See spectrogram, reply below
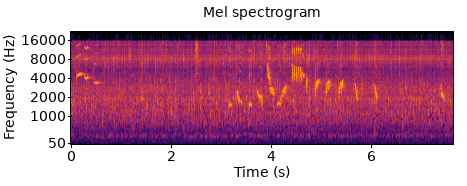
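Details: Greater green leafbird in full song on a training master: after a quiet start, a series of quick upslurred whistles repeated roughly twice a second, with a few high sharp notes mixed in.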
